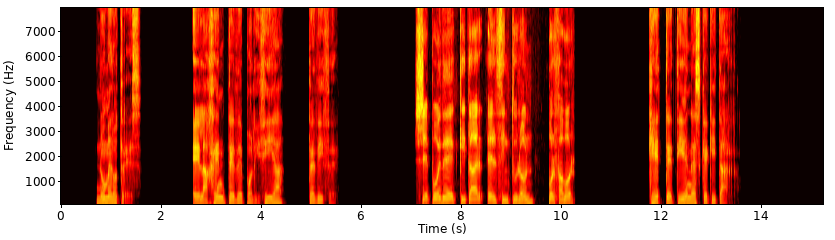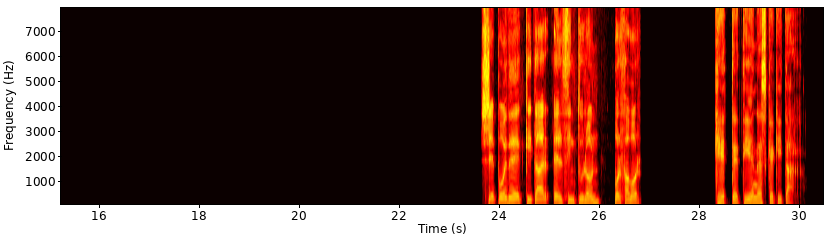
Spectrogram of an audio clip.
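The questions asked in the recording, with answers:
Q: ¿Qué te tienes que quitar?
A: el cinturón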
